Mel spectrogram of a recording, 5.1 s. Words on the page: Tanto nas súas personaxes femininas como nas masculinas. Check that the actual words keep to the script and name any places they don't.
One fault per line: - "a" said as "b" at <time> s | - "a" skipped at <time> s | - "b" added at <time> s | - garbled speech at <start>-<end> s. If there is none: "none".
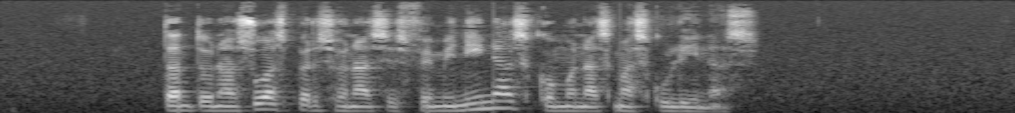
none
